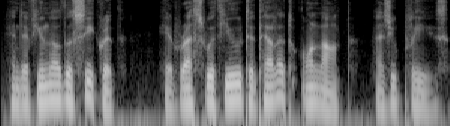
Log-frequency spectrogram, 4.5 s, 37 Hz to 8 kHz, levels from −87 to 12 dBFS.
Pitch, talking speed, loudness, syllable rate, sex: 90 Hz, 240 wpm, -17 LUFS, 5.3 syllables/s, male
